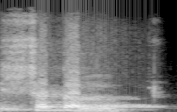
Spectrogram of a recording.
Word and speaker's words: subtle: इसी तरह से SUBTLE है, तो टी के पहले बी आ गया तो बी का उच्चारण नहीं किया जाएगा, इसको हम पढ़ेंगे शटल।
